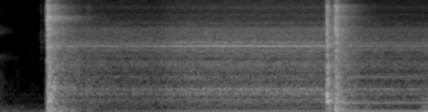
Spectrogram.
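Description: Electric motor on a star-delta starter kicks on with a sharp onset, then settles into a steady hum and whine, and after a few seconds a second brief surge marks the changeover before the tone continues.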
